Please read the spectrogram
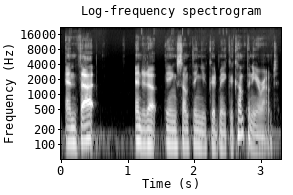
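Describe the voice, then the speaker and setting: A man's voice: sits low, fairly quick, fairly bright tone. A man, telling his own story conversationally as a podcast guest. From Canada, born in Romania.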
